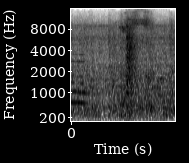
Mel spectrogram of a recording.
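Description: Plum sorting and grading machine running: conveyor belts and chutes carrying green plums, a steady dense mechanical clatter. A brief hiss comes about a second in.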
